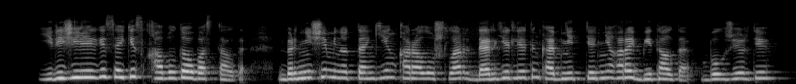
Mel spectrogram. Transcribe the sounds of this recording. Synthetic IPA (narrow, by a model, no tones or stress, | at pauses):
je̞ɾe̞ʒe̞le̞ɾɡʲe̞sæjkʲe̞sqʰɑbəlˠd̪ɑwbɑst̪ɑlˠd̪ə | bɪɾne̞ʃe̞mijnut̪ːɑŋkʲʰe̞jɪɴqʰɑɾɑlˠuʃəlˠɑɾd̪æɾɪɡʲe̞ɾle̞ɾd̪ɪŋkʰabine̞t̪ːe̞ɾɪne̞qʰɑɾɑjbe̞t̪ɑlˠd̪əbʊlˠʒe̞ɾd̪e̞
